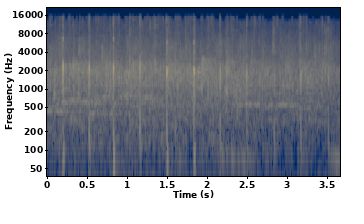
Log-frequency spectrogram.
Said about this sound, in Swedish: Ska vi ta en applåd, eller? Men det kan vi göra.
